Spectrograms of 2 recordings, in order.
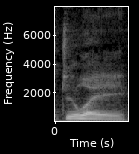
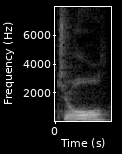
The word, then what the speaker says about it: Jule: I actually pronounced her name as Jule the first time because it was spelled Jule, so I thought it was pronounced Jule, but it's pronounced Jewel. So I'm like, oh, like the gem, like the gemstone called a jewel.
